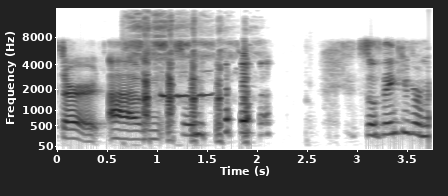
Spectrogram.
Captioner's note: laughs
